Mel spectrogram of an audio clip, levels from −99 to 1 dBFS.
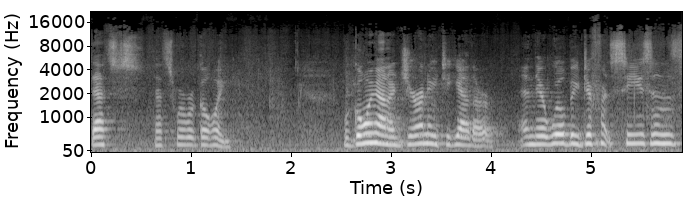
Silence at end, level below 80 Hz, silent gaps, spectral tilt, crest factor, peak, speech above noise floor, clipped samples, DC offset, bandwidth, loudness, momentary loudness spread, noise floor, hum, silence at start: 0 s; -42 dBFS; none; -5 dB/octave; 16 dB; -4 dBFS; 20 dB; under 0.1%; under 0.1%; 13 kHz; -20 LUFS; 14 LU; -40 dBFS; none; 0 s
